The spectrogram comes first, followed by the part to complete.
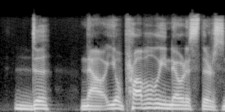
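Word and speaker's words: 的: It's duh.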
